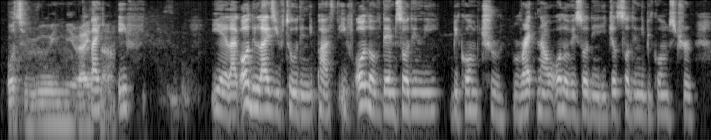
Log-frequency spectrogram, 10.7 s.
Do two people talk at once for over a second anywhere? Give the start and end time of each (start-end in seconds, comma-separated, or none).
none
